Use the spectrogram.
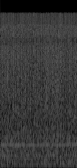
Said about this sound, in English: And hold on, I'm getting kind of like an interference.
